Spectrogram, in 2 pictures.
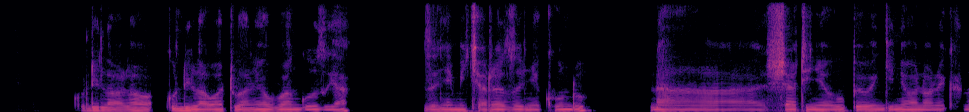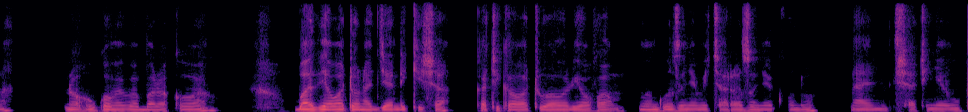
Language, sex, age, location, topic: Swahili, male, 18-24, Kisii, government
